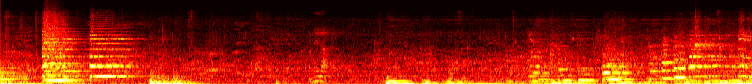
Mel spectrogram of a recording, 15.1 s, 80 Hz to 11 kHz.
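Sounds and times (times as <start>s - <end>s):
electric guitar notes: 0.0s - 4.1s, 7.6s - 15.0s
loud sustained bass notes: 0.0s - 4.1s, 7.7s - 15.0s.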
